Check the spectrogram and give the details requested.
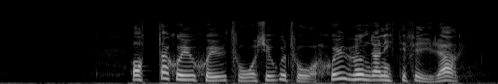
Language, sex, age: Swedish, male, 32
